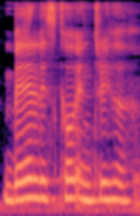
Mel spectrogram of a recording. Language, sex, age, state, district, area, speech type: Bodo, female, 18-30, Assam, Kokrajhar, rural, read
